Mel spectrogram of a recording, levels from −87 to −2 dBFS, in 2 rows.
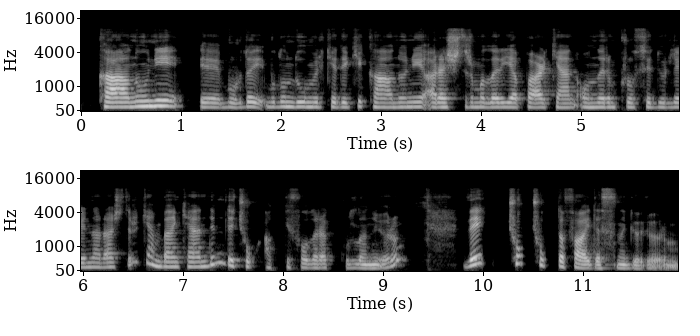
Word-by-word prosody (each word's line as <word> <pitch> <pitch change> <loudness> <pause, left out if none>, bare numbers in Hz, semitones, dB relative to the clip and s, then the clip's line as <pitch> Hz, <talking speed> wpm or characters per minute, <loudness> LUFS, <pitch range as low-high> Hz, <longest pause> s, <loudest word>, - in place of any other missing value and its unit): kanuni 205 +4 +7 0.2
eee, 175 -1 -1
burada 175 +2 -2
bulunduğum 185 0 -1
ülkedeki 180 +1 -4
kanuni 175 -1 0 0.2
araştırmaları, - - 0
araştırmaları 175 0 0
yaparken, 170 -1 0
onların 175 0 -2
prosedürlerini 175 0 -5
araştırırken 190 - -4
ben 190 -1 +1
kendim 195 - -2
de 225 - +1
çok 195 -4 -7
aktif 160 +1 -14
olarak 150 -1 -4
kullanıyorum 145 - -2 0.6
ve 270 +7 +6 0.2
çok 310 +1 -3
çok 240 -2 -6
da 195 - +4
faydasını 135 -2 0
görüyorum 125 - -6
175 Hz, 125 wpm, -29 LUFS, 170-190 Hz, 0.6 s, kanuni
